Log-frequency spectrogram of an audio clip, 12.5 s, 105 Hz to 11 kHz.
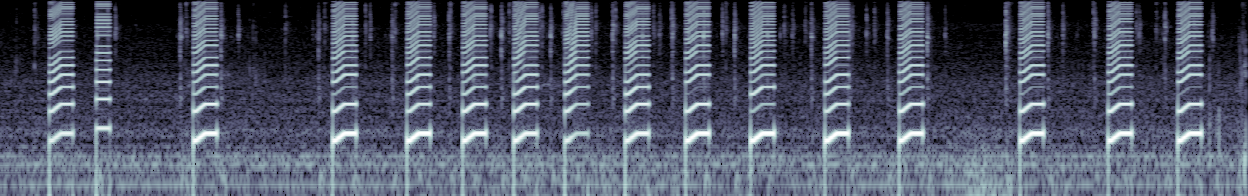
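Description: Synth lead with pulse width modulation warping on oscillator 1, playing a rhythmic run of short, bright staccato notes over a soft sustained pad, loud and close, no voices.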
